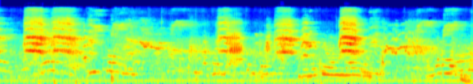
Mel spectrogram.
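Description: Birds squawk in loud, overlapping bursts close by, harsh calls repeating throughout with a steady low hum underneath.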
